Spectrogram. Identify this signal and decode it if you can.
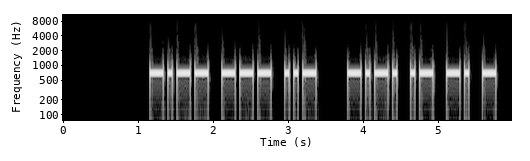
Morse code, heard as a keyed tone, about 21 wpm, 700 Hz. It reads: YOU CANT
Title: Sets of 9 Words - 20wpm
